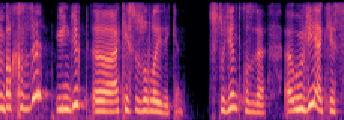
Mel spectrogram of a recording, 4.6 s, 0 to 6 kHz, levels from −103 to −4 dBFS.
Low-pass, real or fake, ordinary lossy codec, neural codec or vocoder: 5.4 kHz; fake; none; codec, 16 kHz, 4.8 kbps, FACodec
